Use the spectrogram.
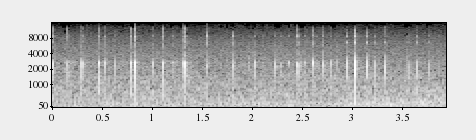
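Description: Fingernails tap around a labeled glass jar candle filled with wax while it is held in both hands. The rapid, irregular taps give quiet, bright, glassy clicks centered near 2.6 kHz, each dying out almost at once.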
